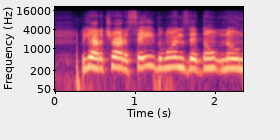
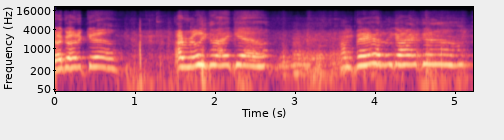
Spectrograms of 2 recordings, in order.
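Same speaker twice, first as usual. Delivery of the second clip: mimicking a whining child; whiny kid voice; 7 semitones higher than usual. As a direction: imitate a kid who badly needs to go. Mother mimics son's whining.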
